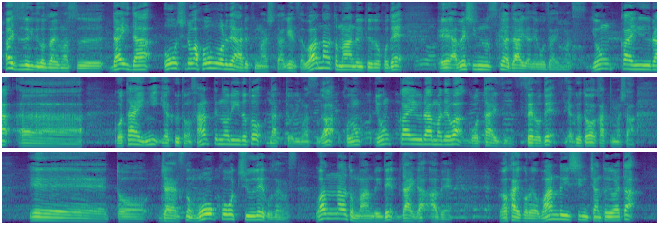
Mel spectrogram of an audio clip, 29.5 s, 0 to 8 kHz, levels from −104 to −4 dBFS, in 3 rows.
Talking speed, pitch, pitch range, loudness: 305 characters per minute, 160 Hz, 115-185 Hz, -28 LUFS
